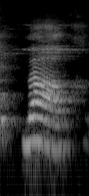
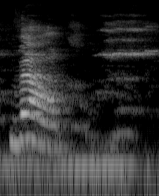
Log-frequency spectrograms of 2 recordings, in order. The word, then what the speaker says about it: vert: तो इसको बोलते हैं वैक। क्या बोलते हैं? वैक। तो ग्रीन को बोलेंगे हम वैक।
